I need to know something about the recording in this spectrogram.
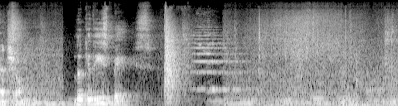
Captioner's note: file folder thuds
